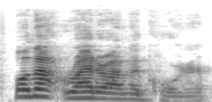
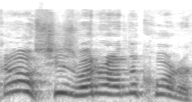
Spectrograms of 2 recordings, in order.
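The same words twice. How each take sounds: First: "not" hit louder with a falling tune; stress on not. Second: Pitched up high, airy and offhand; breezy mock quote. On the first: Shown as a demonstration. Correcting the quote with "not" stressed to set the record straight. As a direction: correct yourself, leaning on "not". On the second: Mimicking someone who calls a two-hour drive close. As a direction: toss it off like it's nothing. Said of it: "That's like".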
